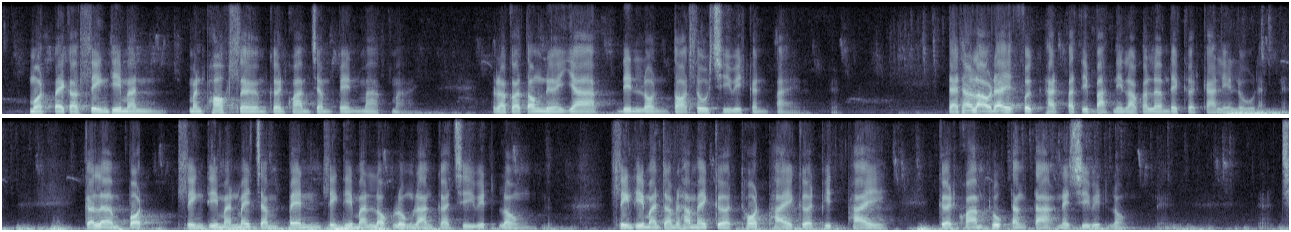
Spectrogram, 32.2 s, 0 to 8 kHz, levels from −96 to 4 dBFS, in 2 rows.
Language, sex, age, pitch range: Thai, male, 20-39, 95-110 Hz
